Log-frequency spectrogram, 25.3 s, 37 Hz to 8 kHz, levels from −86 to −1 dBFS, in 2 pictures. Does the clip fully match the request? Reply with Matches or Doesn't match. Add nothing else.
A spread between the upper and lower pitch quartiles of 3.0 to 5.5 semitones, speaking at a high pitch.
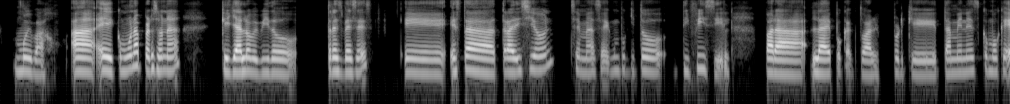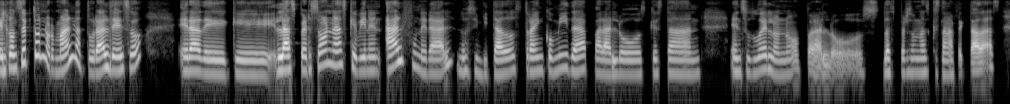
Doesn't match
